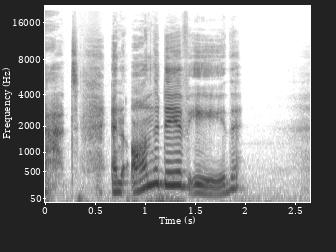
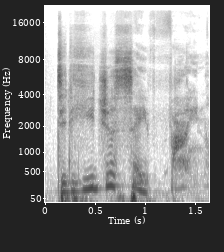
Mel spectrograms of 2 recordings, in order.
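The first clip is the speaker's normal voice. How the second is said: unvoiced whisper among friends; 9 dB quieter than usual. Boys whispering to each other in the masjid, unvoiced. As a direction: lean in and whisper it. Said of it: "look at each other".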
